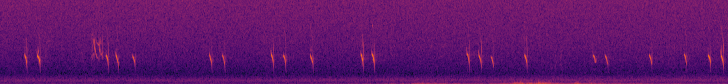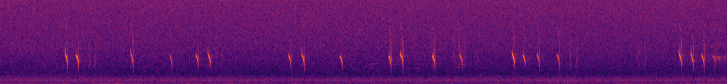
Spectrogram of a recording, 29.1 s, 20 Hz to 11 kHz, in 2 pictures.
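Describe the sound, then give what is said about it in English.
A lone wild bird, called a type 2 bird, calls again and again with short, high chirping notes in irregular bursts across the whole stretch, over a steady low hiss and a brief low rumble midway. No one speaks. “Wild bird.”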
